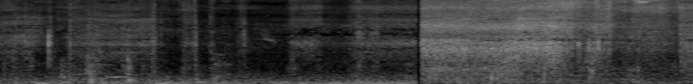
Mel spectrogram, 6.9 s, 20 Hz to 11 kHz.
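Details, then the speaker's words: Refrigerator under repair, system pressurized to about 10 bar through a soldered valve for a leak test: a soft hiss, then a sudden loud, steady rush of escaping gas. The refrigerant leak is at the return line; the capillary tube was also found clogged. "Xo'p, hozir 10 bar atrofida damladik, o'sha maytdan ovoz kelyapti."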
